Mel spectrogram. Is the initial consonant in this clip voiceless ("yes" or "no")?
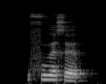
yes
